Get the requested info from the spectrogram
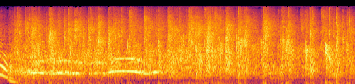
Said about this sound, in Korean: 여러분, 여러분의 이 박수는 생명을 위한 박수예요.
